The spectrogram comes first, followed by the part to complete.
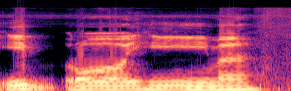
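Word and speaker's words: إبراهيم: biru ba di sini dibaca dengan bacaan qqalah yaitu artinya memantul apa dipantulkan adalah bunyi suara huruf ba-nya yaitu IB nah tidak dibaca dengan Ibrahim beberapa kesalahan yang terjadi adalah tidak membacanya dengan memantul contoh am millati ibrahima nah ketika tidak memantulkan ini ba bacaan yang salah maka ia perlu diwantulkan sehingga bunyinya ibrahima kesalahan yang kedua di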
